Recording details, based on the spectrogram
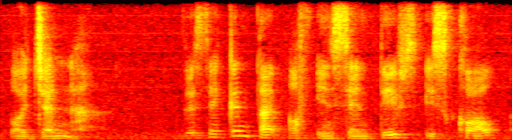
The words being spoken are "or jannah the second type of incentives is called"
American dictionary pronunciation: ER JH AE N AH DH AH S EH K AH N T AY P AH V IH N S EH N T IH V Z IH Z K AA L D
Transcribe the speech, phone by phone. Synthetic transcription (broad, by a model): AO JH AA N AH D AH S EH K AH N T AY P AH F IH N S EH N T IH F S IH S K AA L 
